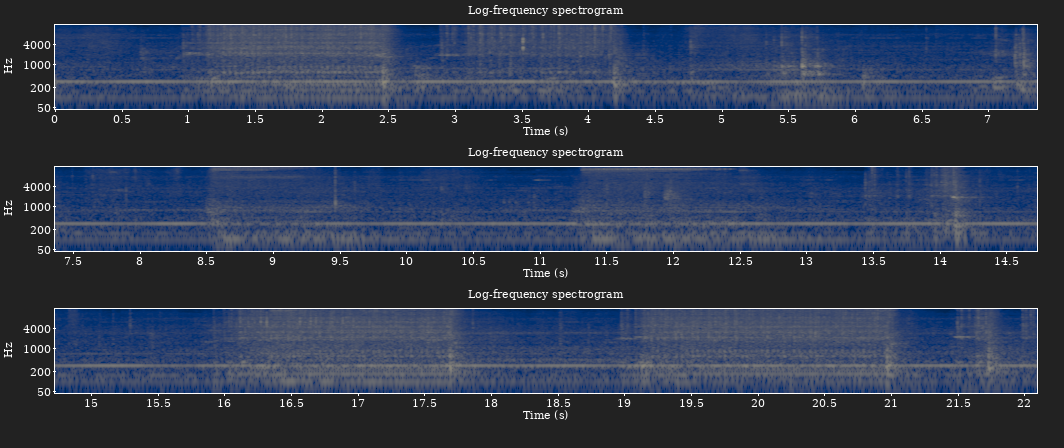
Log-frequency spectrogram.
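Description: A sewing machine stitches in quick bursts.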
